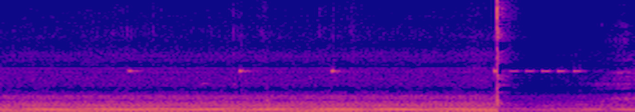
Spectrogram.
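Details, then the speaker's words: Connect Senha keypad set to pulse mode, wired with two power supplies to an electric lock: short keypad beeps after the user code, then one sharp clack as the solenoid pulls in; the lock releases normally. "Vocês ouviram o barulhinho aí da nossa fechadura elétrica. De novo para vocês verem."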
